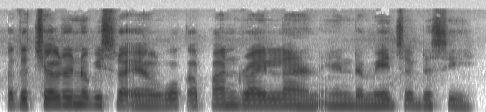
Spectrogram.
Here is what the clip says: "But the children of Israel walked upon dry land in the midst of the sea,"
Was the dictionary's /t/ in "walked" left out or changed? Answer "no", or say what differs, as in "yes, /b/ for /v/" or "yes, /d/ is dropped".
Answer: yes, /t/ is dropped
